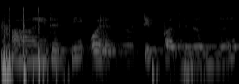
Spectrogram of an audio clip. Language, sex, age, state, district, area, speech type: Malayalam, female, 30-45, Kerala, Kannur, urban, spontaneous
